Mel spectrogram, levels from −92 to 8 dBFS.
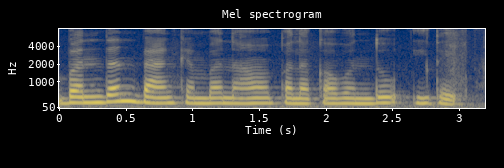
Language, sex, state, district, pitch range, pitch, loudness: Kannada, female, Karnataka, Bangalore, 190-215 Hz, 200 Hz, -15 LUFS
